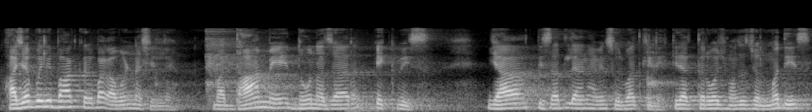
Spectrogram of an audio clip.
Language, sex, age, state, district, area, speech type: Goan Konkani, male, 30-45, Goa, Bardez, rural, spontaneous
